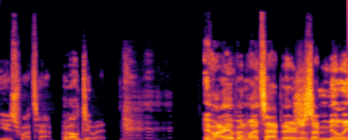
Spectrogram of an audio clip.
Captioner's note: laughing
